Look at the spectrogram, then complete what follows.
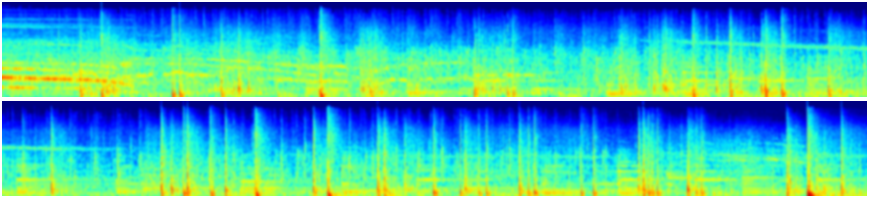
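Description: sound effect, fireworks exploding

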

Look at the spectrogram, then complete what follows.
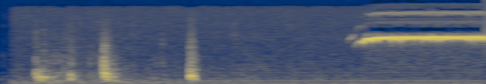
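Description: signal or alarm, whistle blown

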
